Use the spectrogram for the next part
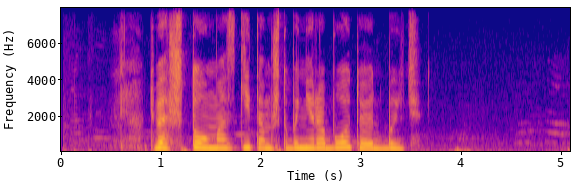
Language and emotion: Russian, angry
